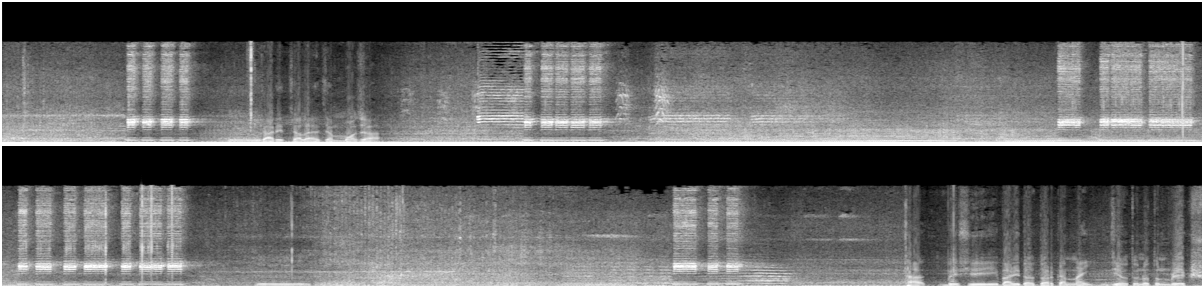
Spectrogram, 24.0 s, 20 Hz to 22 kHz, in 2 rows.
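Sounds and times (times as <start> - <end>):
vehicle horns honking: 1.2 - 2.2, 4.6 - 8.7, 9.6 - 14.2, 17.4 - 20.1
motorcycle engine accelerating: 6.9 - 12.9.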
